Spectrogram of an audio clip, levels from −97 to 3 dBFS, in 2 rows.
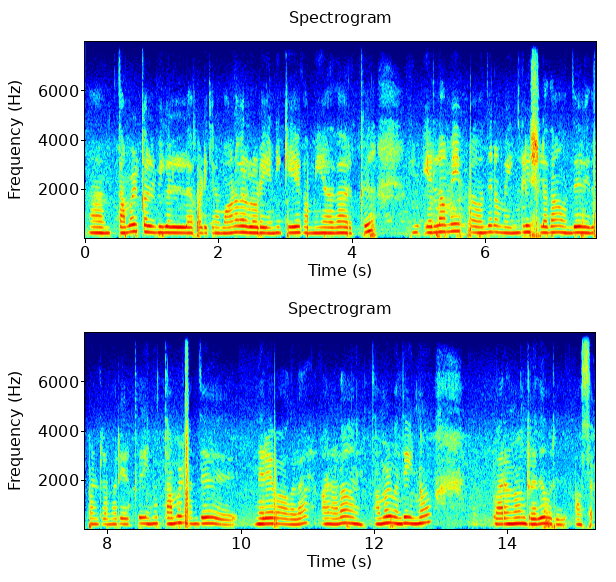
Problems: background sounds at intervals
